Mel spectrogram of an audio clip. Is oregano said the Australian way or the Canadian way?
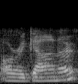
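Australian. The word is said the Australian way. "that's how Australians say"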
